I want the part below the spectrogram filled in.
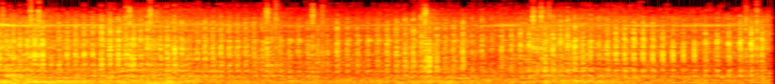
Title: What does a knocking engine / ROD knocking sound like? Signs your engine is finished! #mechanic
